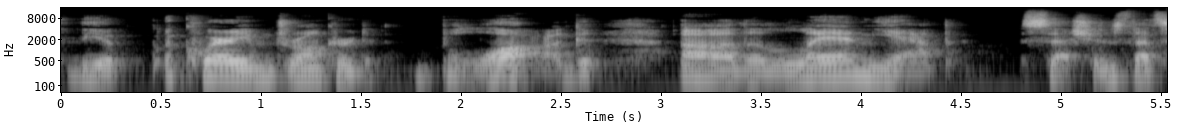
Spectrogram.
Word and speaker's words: Lagniappe: All right, this is also this is Light in the Attic collaborating with the Aquarium Drunkard blog, the Lagniappe sessions. That's how you pronounce that, not Lagniappe, Lagniappe.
